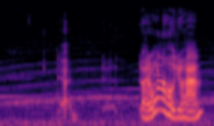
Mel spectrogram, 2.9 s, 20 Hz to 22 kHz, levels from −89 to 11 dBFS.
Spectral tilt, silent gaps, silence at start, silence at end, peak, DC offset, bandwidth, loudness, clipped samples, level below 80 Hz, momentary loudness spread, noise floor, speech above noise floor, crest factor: -5 dB/octave; none; 0.75 s; 0.15 s; -4 dBFS; under 0.1%; 17 kHz; -19 LUFS; under 0.1%; -60 dBFS; 18 LU; -45 dBFS; 25 dB; 20 dB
